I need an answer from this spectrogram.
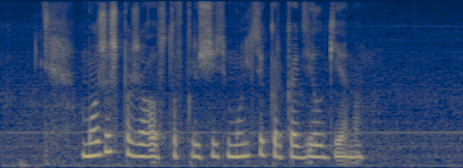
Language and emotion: Russian, neutral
